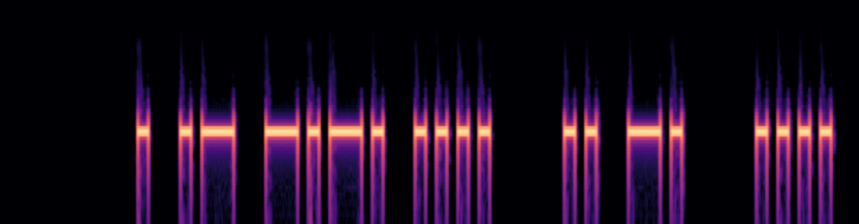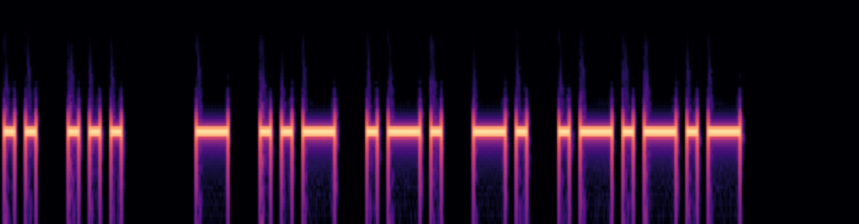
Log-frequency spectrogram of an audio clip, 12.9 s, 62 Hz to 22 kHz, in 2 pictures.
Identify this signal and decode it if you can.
Morse code, heard as a keyed tone, about 15 wpm, 700 Hz. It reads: EACH IN HIS TURN.
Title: Sentences from Top 1000 Words - Review Part 1 - 15wpm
